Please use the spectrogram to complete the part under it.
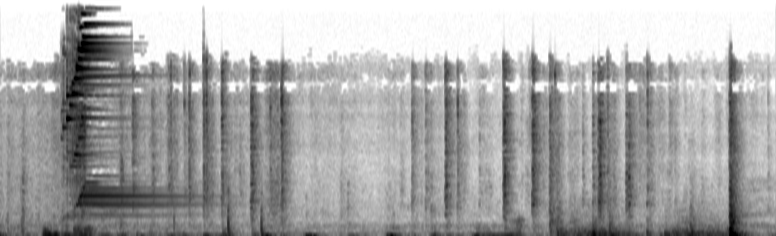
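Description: A dog's claws tap on a wooden floor.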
